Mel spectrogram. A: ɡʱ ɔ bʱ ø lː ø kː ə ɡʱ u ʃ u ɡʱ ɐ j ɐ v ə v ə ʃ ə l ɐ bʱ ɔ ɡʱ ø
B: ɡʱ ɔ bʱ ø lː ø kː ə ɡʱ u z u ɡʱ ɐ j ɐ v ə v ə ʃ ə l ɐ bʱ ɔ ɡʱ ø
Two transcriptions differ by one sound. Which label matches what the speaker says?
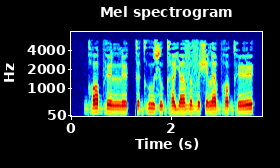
B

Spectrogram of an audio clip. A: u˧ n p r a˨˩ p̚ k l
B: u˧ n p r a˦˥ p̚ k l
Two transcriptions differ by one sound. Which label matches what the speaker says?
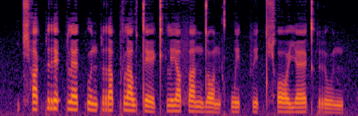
B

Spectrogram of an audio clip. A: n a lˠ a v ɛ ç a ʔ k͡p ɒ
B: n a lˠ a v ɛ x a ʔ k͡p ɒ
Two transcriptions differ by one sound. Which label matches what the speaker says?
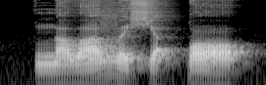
A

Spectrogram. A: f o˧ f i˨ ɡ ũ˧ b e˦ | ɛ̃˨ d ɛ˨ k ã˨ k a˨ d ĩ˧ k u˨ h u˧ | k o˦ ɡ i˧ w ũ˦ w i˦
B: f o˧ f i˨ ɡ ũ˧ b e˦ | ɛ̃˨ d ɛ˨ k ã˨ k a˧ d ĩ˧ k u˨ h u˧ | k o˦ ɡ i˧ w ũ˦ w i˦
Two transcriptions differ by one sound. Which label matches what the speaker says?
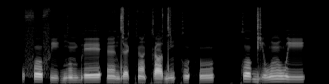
A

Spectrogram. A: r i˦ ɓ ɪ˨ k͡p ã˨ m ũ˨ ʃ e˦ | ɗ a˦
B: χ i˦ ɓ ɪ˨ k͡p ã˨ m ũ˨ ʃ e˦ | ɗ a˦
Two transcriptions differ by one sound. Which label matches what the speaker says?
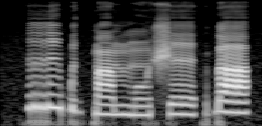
A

